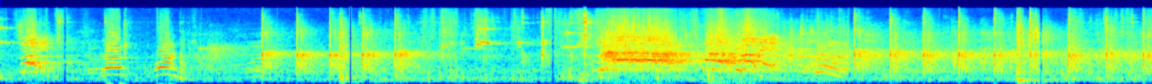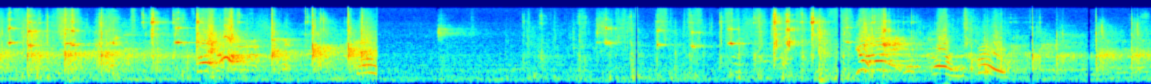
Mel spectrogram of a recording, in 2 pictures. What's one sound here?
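Young women shout out loudly in bursts.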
